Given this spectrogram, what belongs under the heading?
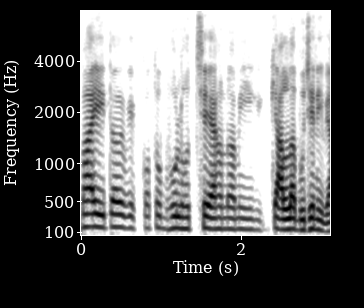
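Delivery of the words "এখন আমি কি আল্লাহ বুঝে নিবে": ordinary talk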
